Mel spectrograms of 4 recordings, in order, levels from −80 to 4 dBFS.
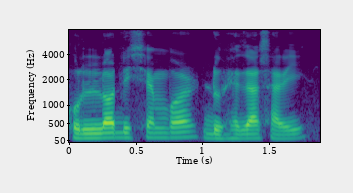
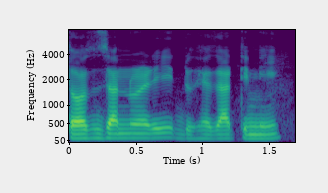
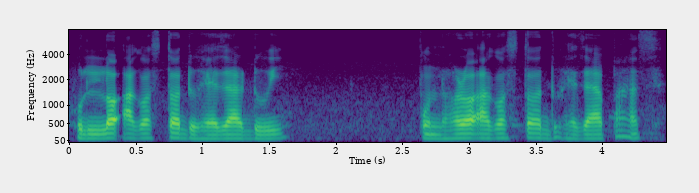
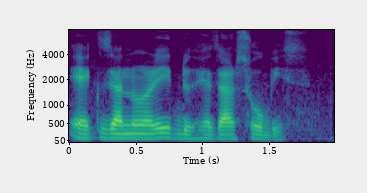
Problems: constant background noise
